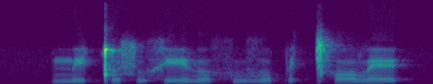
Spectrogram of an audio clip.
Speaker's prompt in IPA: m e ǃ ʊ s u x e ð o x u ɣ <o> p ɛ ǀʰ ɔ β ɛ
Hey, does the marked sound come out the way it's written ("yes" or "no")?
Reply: yes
